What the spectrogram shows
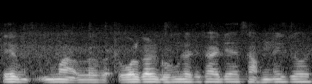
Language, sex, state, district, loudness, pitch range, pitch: Hindi, male, Madhya Pradesh, Umaria, -18 LUFS, 115-120 Hz, 115 Hz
